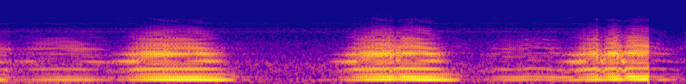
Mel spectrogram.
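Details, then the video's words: An invasive American bullfrog in a swamp near Rome, Italy, gives its characteristic song to win a female: deep, droning notes, each about half a second long, repeated roughly once a second. "the American bullfrog to conquer the female emits a characteristic song"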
